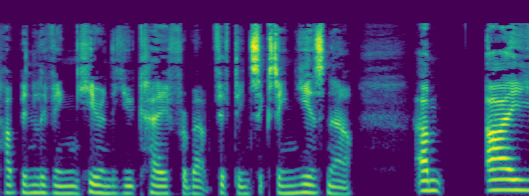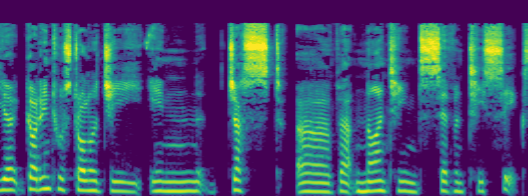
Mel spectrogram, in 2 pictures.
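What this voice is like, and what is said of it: Australian accent. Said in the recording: “I'm Australian. You can tell from my accent.”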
